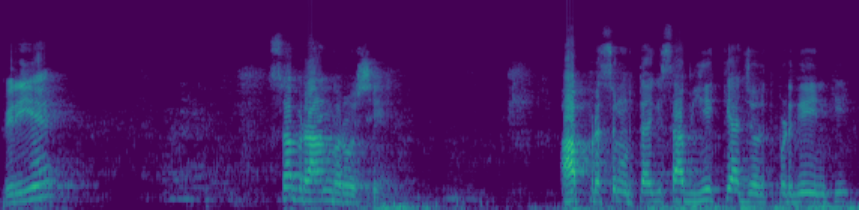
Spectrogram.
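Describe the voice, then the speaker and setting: A male teacher from Rajasthan leading a live coaching class. He drills his students with repeated questions and spells out sounds slowly, one syllable at a time. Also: high-pitched, a bit bright, a little hiss or hum. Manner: exaggerated slow syllable-by-syllable pronunciation. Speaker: Hindi teacher.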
